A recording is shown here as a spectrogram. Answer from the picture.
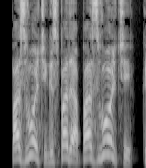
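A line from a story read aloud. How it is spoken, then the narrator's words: Shouting. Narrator (Russian): кричал Хромой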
